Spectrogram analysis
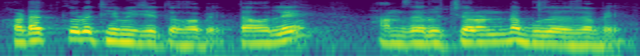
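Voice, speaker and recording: A man's voice: on the high side, darkish tone, highs cut off. Man teaching syllable-by-syllable recitation. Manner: slow syllable drills, then quick explaining asides. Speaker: Quran reading teacher. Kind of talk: spelling-out recitation lesson.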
